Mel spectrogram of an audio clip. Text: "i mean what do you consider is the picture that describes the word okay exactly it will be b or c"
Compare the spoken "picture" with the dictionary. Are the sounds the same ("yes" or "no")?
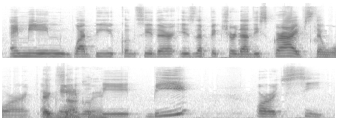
yes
